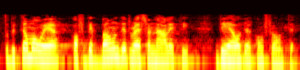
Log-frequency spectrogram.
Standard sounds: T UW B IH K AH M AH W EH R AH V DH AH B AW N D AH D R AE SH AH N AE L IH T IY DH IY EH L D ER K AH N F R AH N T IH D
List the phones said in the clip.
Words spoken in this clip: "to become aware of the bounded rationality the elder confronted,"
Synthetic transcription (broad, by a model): T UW B IH K AH M AH W EH R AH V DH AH B AW N D AH D R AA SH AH N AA L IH T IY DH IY EH L D ER K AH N F R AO N T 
